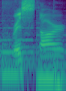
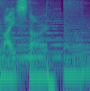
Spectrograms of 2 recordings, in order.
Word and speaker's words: Ristar: Cause yeah, for a long time, I remember the first time I saw that name, I saw it as Ristar, but I think it's pronounced Rystar.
